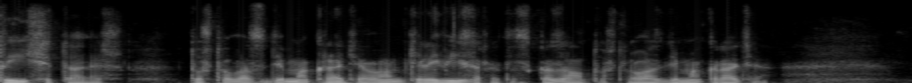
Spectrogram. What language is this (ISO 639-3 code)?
rus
